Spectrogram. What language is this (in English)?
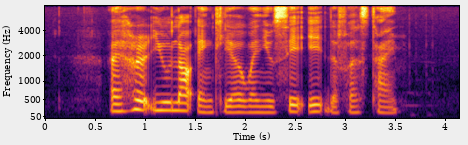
English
